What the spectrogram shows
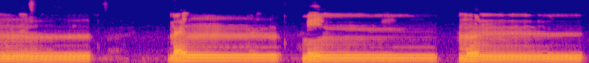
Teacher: یہ جو آواز آ رہی ہے ناک سے، یہ غنے کی ہے، جو 1 الف کے مقدار کے برابر کیا جا رہا ہے۔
